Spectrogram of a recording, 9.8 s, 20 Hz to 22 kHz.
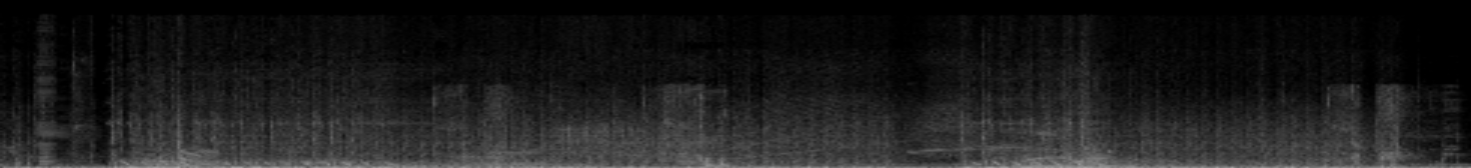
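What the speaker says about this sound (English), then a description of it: "Warning, automated turret guns online." Automated turret guns fire in the video game DOOM 3: dense, sustained rapid gunfire with heavy booms and mechanical clatter, loud and continuous, swelling in intensity twice.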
